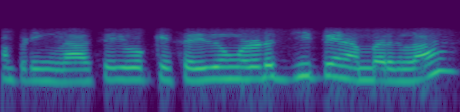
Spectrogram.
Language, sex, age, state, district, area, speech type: Tamil, female, 60+, Tamil Nadu, Mayiladuthurai, rural, conversation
